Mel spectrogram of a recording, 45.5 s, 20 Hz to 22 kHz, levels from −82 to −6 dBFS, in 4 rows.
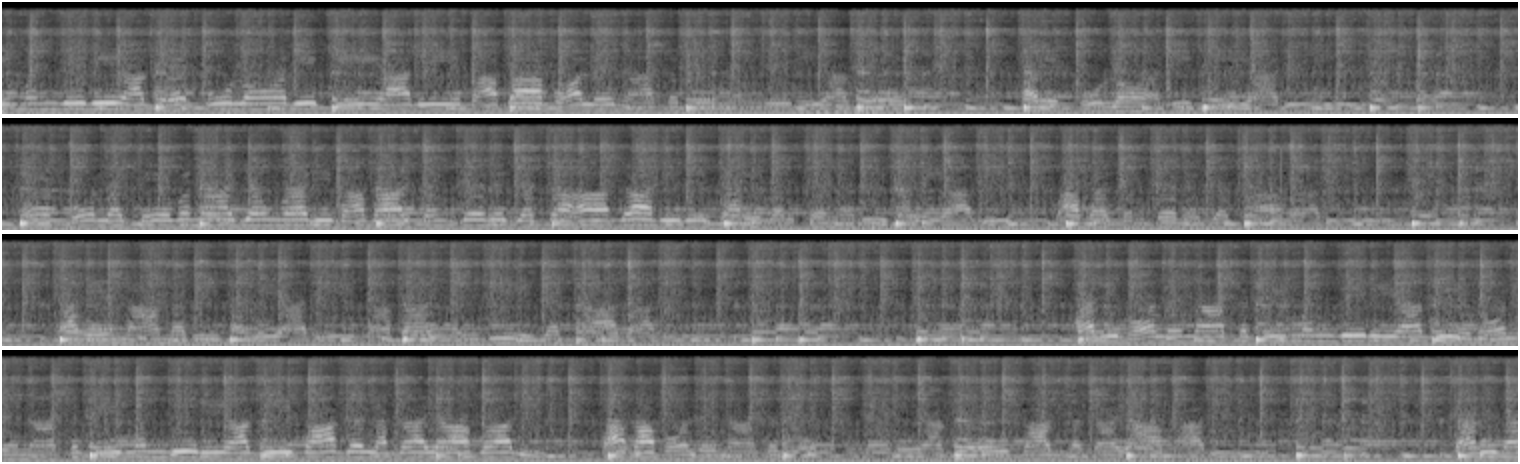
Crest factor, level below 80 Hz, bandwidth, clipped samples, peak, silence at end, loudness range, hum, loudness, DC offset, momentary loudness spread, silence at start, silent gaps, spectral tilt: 22 dB; -44 dBFS; 16.5 kHz; under 0.1%; -6 dBFS; 0 s; 1 LU; 50 Hz at -40 dBFS; -27 LUFS; under 0.1%; 3 LU; 0 s; none; -3 dB/octave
